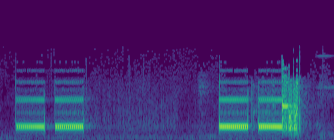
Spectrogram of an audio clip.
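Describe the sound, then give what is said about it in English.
A telephone on a tape recording of a phone call rings with two double-pulse rings separated by a pause, loud, the second ring cut short by a brief clattering burst like a handset being picked up. “It's a tape recording of a phone call.”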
